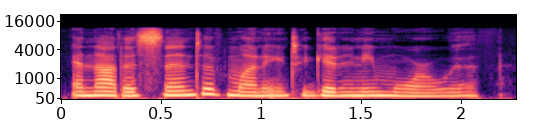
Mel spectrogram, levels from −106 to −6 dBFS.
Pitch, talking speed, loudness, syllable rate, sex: 180 Hz, 290 wpm, -16 LUFS, 6.4 syllables/s, female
